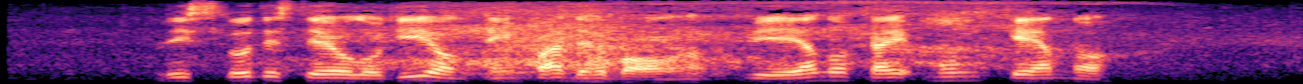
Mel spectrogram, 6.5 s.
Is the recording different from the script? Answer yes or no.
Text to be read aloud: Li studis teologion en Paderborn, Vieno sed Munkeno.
yes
